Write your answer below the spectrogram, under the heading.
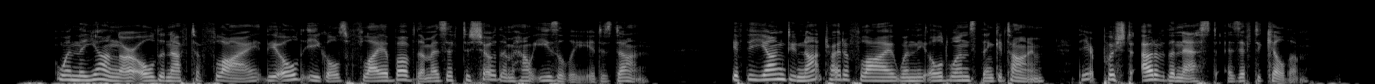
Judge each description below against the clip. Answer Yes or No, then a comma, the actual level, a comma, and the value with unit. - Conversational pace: No, fast, 220 wpm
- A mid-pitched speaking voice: Yes, medium, 175 Hz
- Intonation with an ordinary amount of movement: Yes, average, 4.1 semitones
